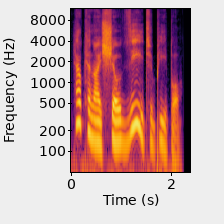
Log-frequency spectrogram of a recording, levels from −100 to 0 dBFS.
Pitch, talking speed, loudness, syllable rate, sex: 155 Hz, 175 wpm, -15 LUFS, 3.8 syllables/s, male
